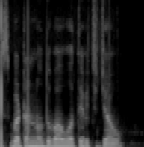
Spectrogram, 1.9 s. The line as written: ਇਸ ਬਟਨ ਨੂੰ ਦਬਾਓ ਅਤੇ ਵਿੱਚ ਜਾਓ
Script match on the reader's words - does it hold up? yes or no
yes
